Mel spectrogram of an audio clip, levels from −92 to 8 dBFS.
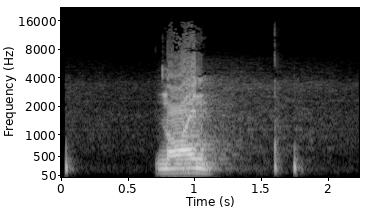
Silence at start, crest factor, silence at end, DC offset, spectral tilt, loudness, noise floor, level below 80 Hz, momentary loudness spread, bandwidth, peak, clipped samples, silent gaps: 0.7 s; 18 dB; 1.1 s; under 0.1%; -5 dB/octave; -14 LUFS; -60 dBFS; -64 dBFS; 26 LU; 15 kHz; -2 dBFS; under 0.1%; none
